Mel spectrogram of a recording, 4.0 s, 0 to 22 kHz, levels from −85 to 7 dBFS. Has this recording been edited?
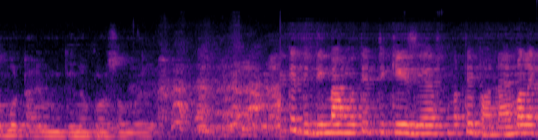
yes; 1 cut; at 2.1 s

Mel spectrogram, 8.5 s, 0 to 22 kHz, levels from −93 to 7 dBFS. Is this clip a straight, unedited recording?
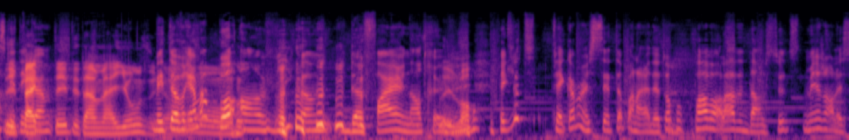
yes; 0 cuts

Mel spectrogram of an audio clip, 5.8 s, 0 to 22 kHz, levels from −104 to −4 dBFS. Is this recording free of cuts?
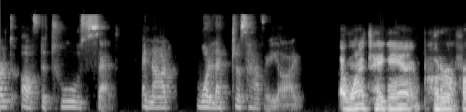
no; 1 cut; at 4.2 s

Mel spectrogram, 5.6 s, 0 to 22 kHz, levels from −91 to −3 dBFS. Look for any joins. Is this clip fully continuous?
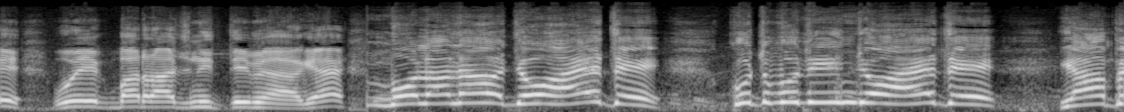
no; 1 cut; at 1.8 s

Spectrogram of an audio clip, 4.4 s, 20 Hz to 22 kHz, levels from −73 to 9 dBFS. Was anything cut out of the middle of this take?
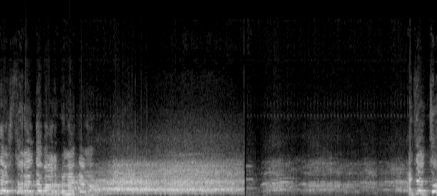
yes; 1 cut; at 2.4 s

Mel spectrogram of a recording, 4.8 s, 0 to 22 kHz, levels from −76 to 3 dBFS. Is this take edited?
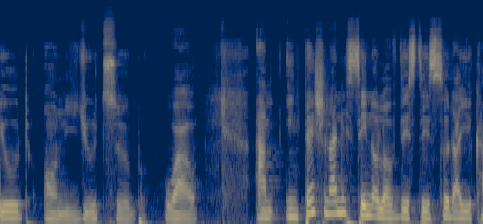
yes; 1 cut; at 2.4 s

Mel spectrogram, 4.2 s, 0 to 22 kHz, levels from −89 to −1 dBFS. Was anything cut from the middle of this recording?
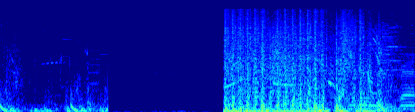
no; 0 cuts

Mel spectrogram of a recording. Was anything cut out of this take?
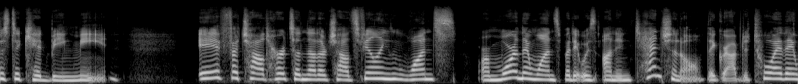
no; 0 cuts

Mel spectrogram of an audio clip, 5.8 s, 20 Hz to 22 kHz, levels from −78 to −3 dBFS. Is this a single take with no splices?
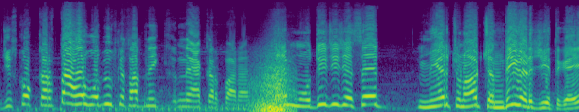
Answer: no; 1 cut; at 2.6 s

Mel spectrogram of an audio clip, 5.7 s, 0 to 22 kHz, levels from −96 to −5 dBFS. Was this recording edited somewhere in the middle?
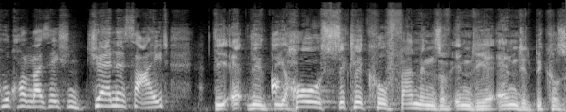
yes; 1 cut; at 1.8 s

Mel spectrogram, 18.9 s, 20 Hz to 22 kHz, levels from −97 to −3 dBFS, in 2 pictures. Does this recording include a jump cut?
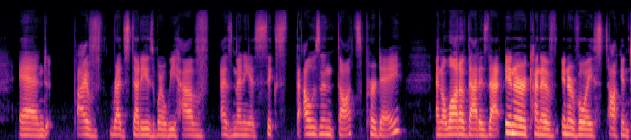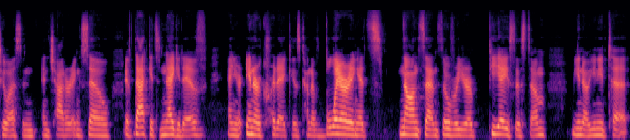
yes; 2 cuts; at 11.3 s, 17.9 s

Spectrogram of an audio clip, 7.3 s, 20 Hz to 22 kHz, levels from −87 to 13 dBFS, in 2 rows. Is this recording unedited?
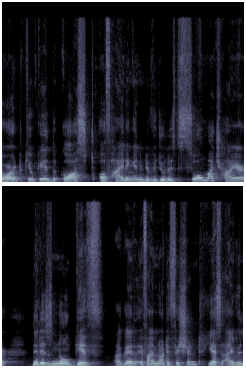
yes; 0 cuts

